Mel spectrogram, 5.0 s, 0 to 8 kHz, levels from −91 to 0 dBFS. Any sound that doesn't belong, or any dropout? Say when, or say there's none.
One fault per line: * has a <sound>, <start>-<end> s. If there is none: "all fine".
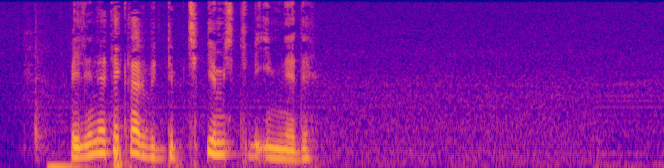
all fine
